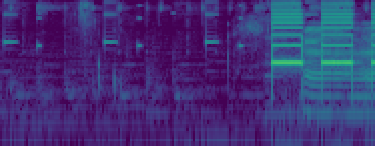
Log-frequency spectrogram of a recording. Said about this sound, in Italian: Un attimo che spengo la sveglia.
